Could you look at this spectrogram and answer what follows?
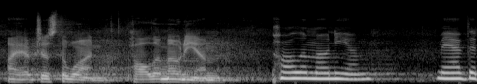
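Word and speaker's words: Polemonium: Are there any alternate pronunciations? I have just the one, polymonium.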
